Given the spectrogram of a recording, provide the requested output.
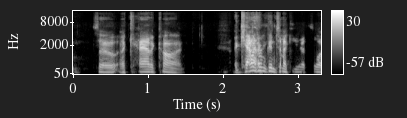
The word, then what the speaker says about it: AcadeCon: It's AcadeCon because it's Academy and Convention. Yeah. So AcadeCon. I'm from Kentucky. That's what it's going to sound like. So AcadeCon is coming up.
